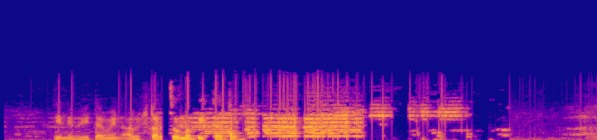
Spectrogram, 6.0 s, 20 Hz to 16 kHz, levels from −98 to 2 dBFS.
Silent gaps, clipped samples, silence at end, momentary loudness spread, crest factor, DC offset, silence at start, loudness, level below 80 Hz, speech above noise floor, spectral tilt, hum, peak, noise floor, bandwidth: none; under 0.1%; 0 s; 22 LU; 20 dB; under 0.1%; 0.55 s; -18 LUFS; -48 dBFS; 33 dB; -5.5 dB/octave; none; 0 dBFS; -51 dBFS; 7.8 kHz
